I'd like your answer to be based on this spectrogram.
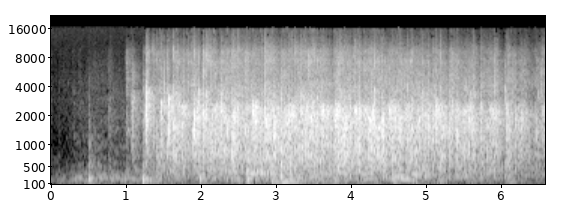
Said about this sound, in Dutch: Dat applaus klonk voor jou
